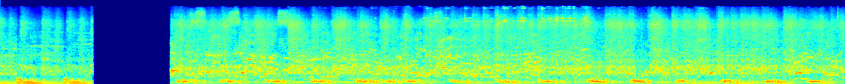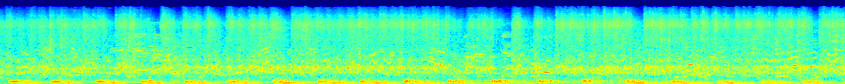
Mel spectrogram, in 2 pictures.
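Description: Scout marching band playing in procession: drums beating a steady march rhythm with brass, over the noise of a crowd. The sound drops out completely for about a second near the start.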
